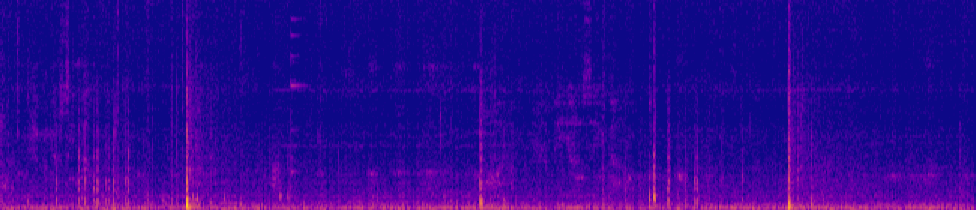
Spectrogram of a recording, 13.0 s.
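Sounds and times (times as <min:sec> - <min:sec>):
firework shell bursting: 0:00.0 - 0:05.2, 0:08.2 - 0:13.0.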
